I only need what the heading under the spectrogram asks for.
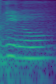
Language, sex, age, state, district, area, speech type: Nepali, female, 60+, West Bengal, Darjeeling, rural, read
